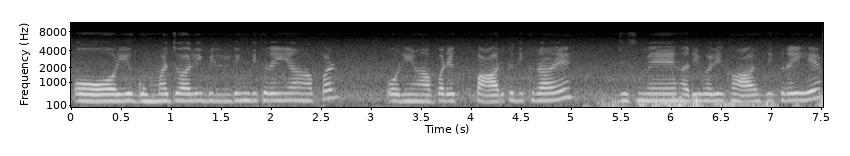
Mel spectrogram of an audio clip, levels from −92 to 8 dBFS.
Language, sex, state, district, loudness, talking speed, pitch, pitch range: Hindi, female, Madhya Pradesh, Dhar, -15 LUFS, 190 wpm, 230 Hz, 220-240 Hz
